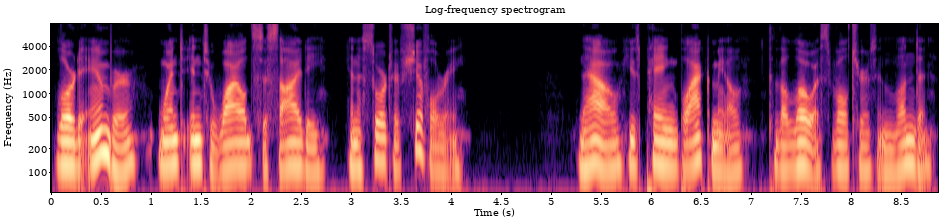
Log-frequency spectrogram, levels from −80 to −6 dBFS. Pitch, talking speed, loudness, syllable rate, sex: 115 Hz, 140 wpm, -18 LUFS, 4.4 syllables/s, male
